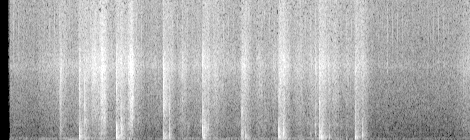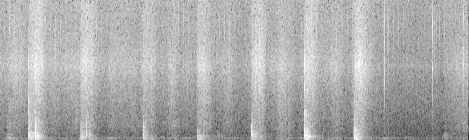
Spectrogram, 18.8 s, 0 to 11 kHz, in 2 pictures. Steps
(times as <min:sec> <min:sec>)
0:01.2 0:07.4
